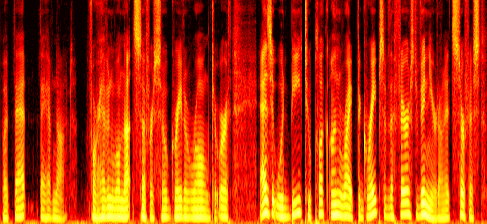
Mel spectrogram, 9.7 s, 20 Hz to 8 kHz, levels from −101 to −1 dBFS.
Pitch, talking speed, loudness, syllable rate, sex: 120 Hz, 195 wpm, -20 LUFS, 4.9 syllables/s, male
